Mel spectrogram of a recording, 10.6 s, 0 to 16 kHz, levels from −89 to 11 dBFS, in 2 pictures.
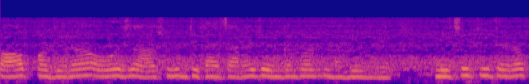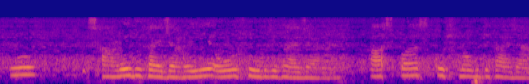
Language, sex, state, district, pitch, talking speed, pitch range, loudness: Hindi, female, Chhattisgarh, Kabirdham, 255 Hz, 185 wpm, 240-275 Hz, -29 LUFS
